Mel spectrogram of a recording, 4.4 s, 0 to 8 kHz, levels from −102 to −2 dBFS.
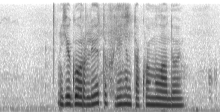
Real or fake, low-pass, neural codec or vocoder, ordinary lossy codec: real; 7.2 kHz; none; none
